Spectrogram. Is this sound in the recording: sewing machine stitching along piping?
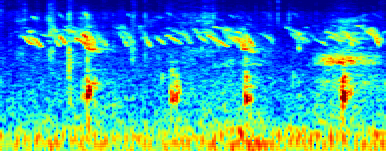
no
